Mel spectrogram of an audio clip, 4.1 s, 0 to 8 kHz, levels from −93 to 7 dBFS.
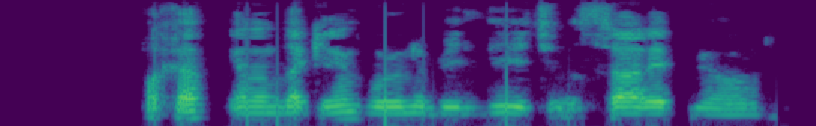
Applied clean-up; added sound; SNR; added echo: none; none; none; none.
